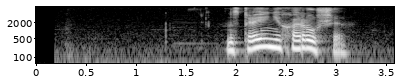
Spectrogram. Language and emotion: Russian, neutral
